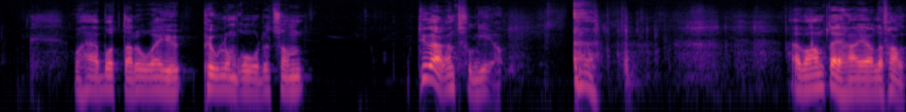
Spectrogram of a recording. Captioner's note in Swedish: harklar sig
